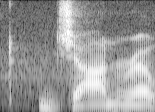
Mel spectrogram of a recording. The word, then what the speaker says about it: genre: i don't know because genre with like a hard hard g sound sounds weird for me so it's a genre um you don't say jean okay good thank goodness god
